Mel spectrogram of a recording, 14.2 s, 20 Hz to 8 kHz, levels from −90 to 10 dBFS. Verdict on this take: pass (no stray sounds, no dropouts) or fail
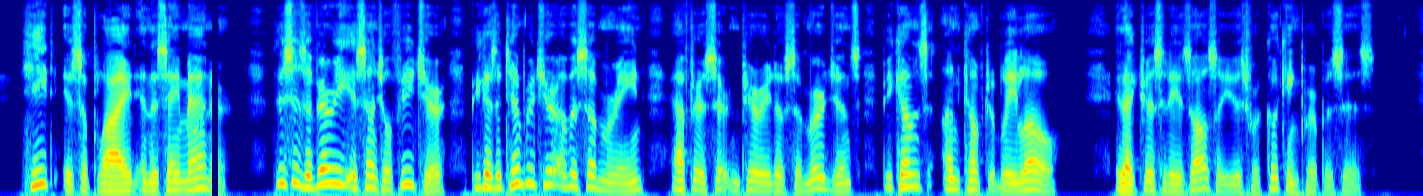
fail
